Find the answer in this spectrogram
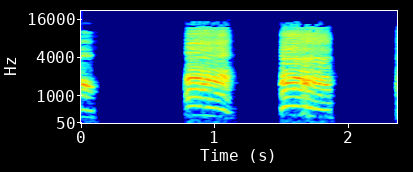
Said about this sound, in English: Should we hear the crow? Should we hear the crow?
